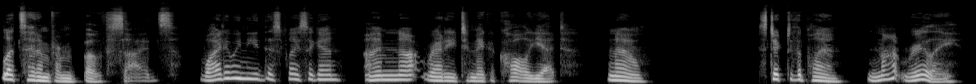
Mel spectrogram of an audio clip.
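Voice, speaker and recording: A woman's voice: lowish voice, darkish tone, dry recording. A woman playing a determined mother turned hardened wasteland survivor, speaking firm, direct lines of game dialogue. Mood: matter-of-fact. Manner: firm, direct, dry and commanding. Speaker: player character voice. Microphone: studio mic, close.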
